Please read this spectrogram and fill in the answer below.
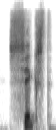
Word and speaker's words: sixth: Sixth. Sixth.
